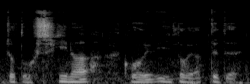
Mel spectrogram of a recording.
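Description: A man with a lowish voice chats loosely into a phone as he walks outside at night. He rambles and hesitates, stringing thoughts together with fillers. Faint street ambience sits under his voice. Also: a little fast, a bit bright, slight background noise. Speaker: podcast host. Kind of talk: casual solo talk while walking. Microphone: phone held in cold hands.

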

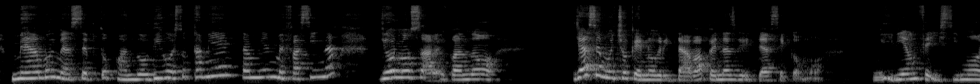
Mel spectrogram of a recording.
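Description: A woman hosts her podcast in an easy, chatty way, with a high voice. She talks with expressive swings, acts out quoted exchanges in other voices and repeats key words for emphasis. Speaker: podcast host. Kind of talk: casual self-help talk.

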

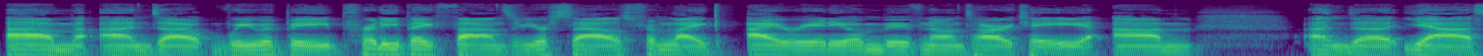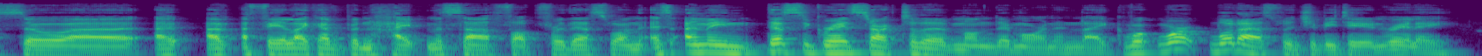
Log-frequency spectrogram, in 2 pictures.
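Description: A man's voice: fairly low pitch, moderate pace. A man with an Irish accent hosting a casual interview podcast in a rambling, self-deprecating, hesitant way. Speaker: podcast host.

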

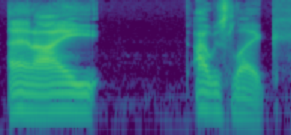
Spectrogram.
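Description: The guest, a middle-aged man in a casual interview, narrates a story chattily, leaning on "like" and acting out quoted voices. His lowish voice is steady, slow and smooth, with no echo.

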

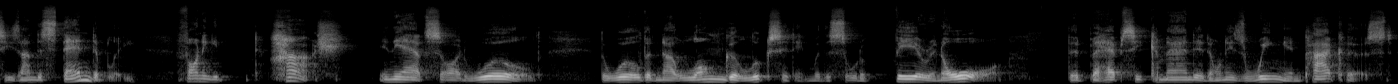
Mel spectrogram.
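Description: An actor playing a pompous, theatrical drama-club man interviewed in a mockumentary, who talks in a formal, grandly measured way. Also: lowish voice. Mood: grave.

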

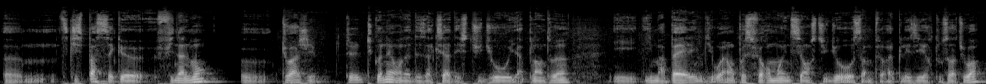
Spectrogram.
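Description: A man telling a story in casual chat, animated, acting out the voices of the people he quotes. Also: low-pitched, fast, slightly rough. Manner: animated, acts out quoted voices, many restarts. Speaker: music manager telling a story.

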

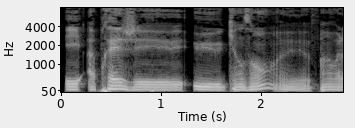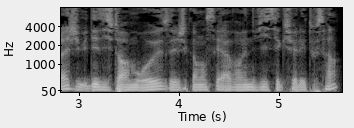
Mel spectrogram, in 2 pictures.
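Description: A man's voice: sits low, fairly even intonation, a little fast, creaky, warm tone. A man co-hosting a podcast in casual, conversational talk. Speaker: podcast co-host. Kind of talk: casual chat.

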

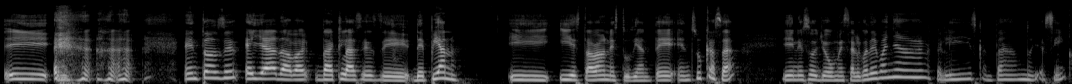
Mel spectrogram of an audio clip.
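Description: A young woman, casually telling a story as a guest, animated and laughing often. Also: a little high, a little slow. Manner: animated, laughs often, acts out quoted voices.

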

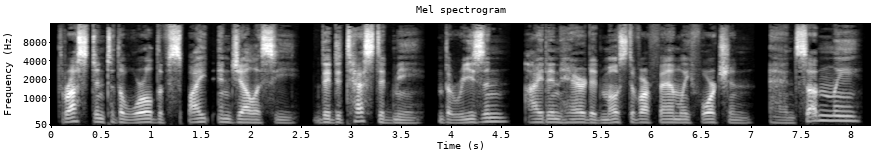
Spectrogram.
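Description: Bright, wry male storyteller. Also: mid-range voice, no room sound, clean studio sound. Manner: wry, sardonic. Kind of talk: first-person story narration.

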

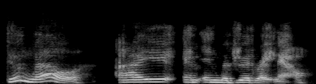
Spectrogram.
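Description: A woman's voice: mid-range voice, sing-song, slow, slightly rough, highs cut off. A woman from Seattle, a wedding photographer, chatting casually and friendly as a podcast guest. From Seattle, USA. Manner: friendly, chatty, laughs easily. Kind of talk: casual interview chat.

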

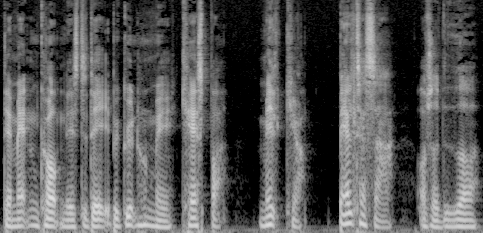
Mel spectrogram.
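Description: A Danish man reading a fairy tale aloud in a calm, measured storytelling manner. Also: on the low side, no echo, clean studio sound.

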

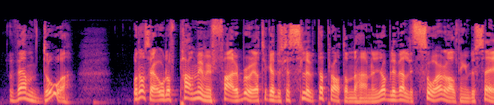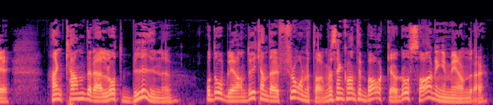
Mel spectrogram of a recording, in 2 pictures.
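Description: A young woman witness recounting a café encounter, read out by a man. The reading is flat and unacted, in a gravelly low-creaking voice. The recording is dry and close. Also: no echo. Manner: flat reading of transcript lines, speaker labels read aloud.

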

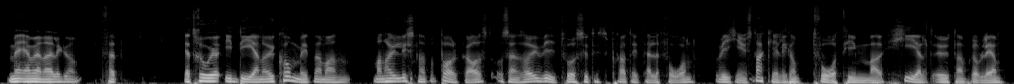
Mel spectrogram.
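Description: A man's voice: mid-range voice, dark tone, dry recording. A man with a mixed Småland and northern Swedish accent, chatting casually as a podcast co-host. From Småland, Sweden. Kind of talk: casual chat.

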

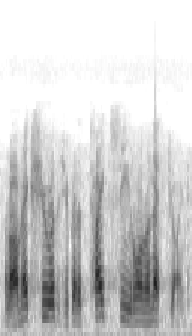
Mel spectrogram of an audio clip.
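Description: An actor playing a brisk, technical male army major in a 1950s radio drama. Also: mid-range voice, fairly even intonation, natural voice. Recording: tinny old radio broadcast.

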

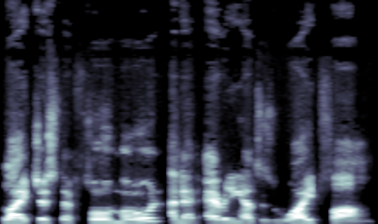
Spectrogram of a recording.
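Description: A man's voice: sits high, fairly even intonation, brisk, no room sound, dull audio. An Irish man from Ireland, a guest rower telling his story in a casual interview, rambling with lots of "like" and "kinda". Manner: rambling, full of "like" and "kinda" fillers.

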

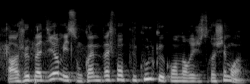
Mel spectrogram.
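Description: A man's voice: high voice, lively intonation, racing, darkish tone, slight background noise. A man hosting a podcast in front of a live audience, with playful, teasing banter that hops between jokes and running the show. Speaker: podcast host.

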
